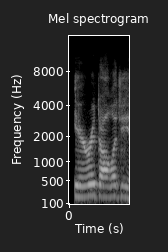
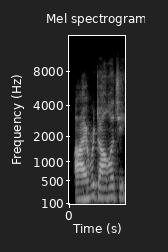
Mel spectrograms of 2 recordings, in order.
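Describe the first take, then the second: First: The first syllable does not sound like 'eye'. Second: The first syllable sounds like 'eye', as in iris. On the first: The speaker calls it wrong. "some people mispronounce the word. It is not iridology" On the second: The speaker calls it right. "It is an iris, so it's iridology"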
